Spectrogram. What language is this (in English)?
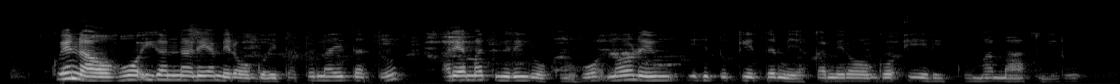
Kikuyu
